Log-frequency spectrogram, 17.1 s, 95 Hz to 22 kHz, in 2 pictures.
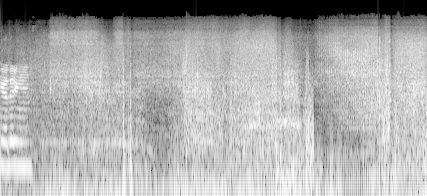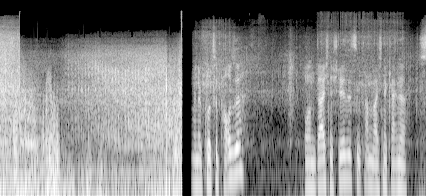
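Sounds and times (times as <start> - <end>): wind buffeting microphone: 0.0 - 11.0
bike rolling noise: 0.0 - 17.0.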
